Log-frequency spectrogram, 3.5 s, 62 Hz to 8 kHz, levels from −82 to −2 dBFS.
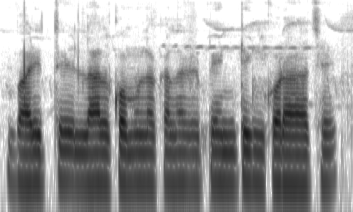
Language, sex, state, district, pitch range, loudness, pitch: Bengali, male, West Bengal, Cooch Behar, 120-125 Hz, -18 LUFS, 120 Hz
